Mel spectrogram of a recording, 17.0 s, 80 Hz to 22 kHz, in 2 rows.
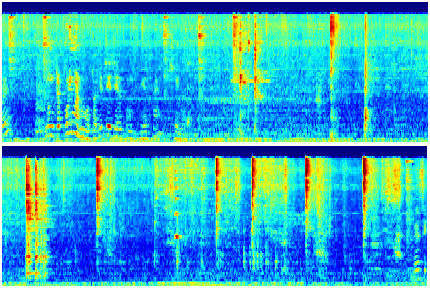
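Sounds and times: metal kitchenware clinking: 9.0 - 9.6
spatula stirring curry: 9.2 - 17.0.

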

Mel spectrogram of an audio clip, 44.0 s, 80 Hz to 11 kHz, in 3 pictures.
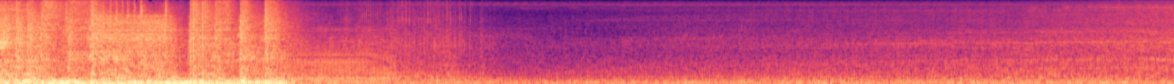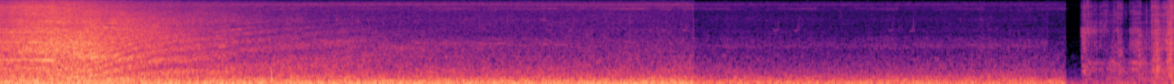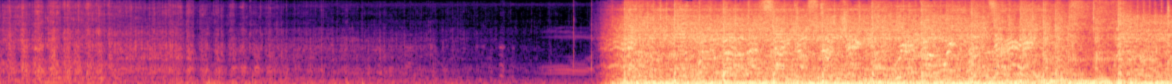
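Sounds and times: heavy wind rush: 0.0 - 23.3, 36.8 - 44.0
model plane engine and propeller: 0.0 - 44.0.

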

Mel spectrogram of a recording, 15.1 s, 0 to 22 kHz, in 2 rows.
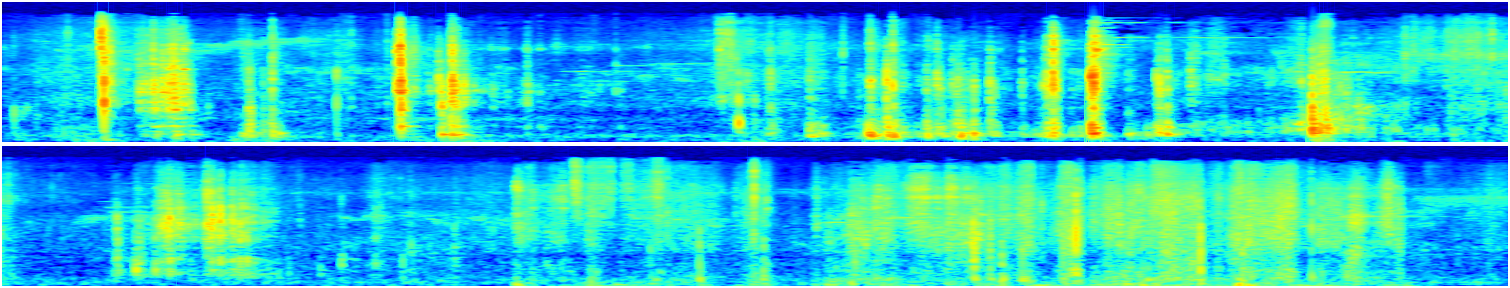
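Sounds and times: fishing gear clicking and rattling: 8.1 - 9.1.

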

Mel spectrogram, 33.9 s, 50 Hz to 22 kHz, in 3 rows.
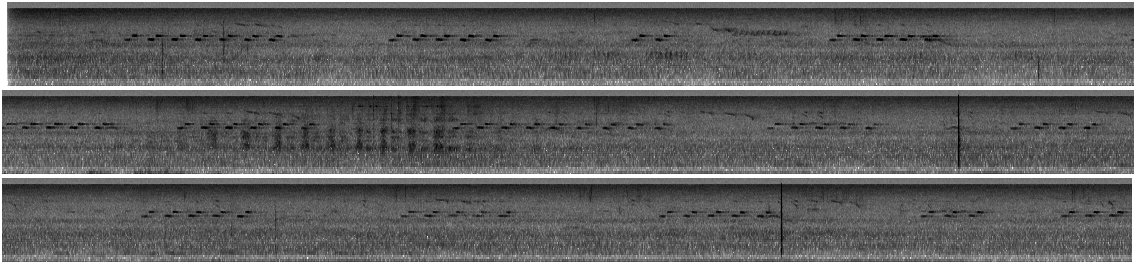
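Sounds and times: songbird singing: 0.1 - 33.9.

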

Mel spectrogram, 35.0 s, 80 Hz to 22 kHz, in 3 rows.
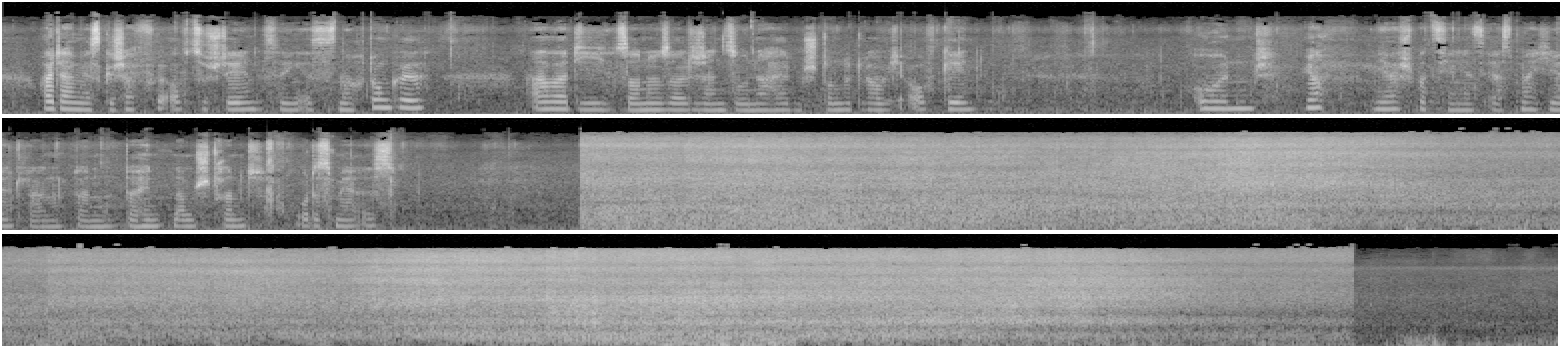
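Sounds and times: wind buffeting microphone: 15.8 - 35.0
ocean surf washing in: 15.9 - 33.6.

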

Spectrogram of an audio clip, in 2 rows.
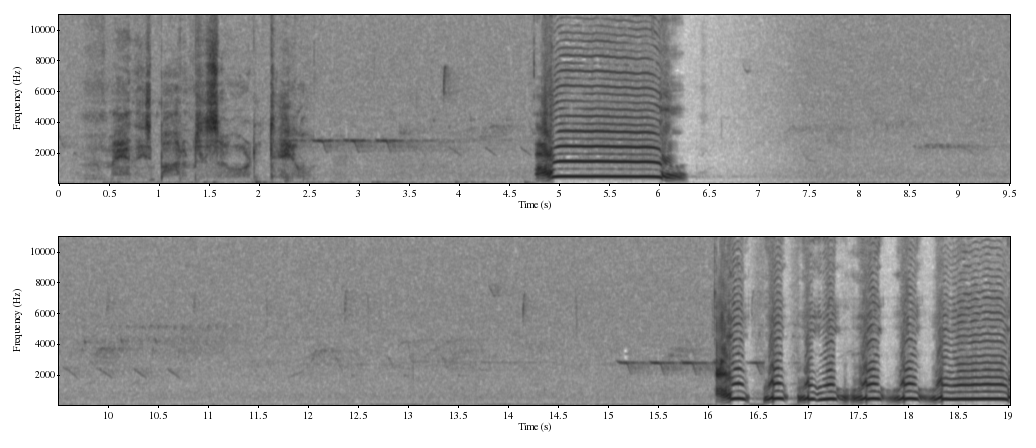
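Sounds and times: bird chirps: 0.0 - 5.2
steady hiss with low rumble: 0.0 - 17.1.

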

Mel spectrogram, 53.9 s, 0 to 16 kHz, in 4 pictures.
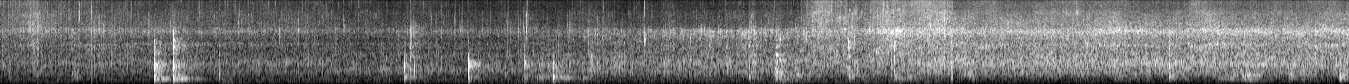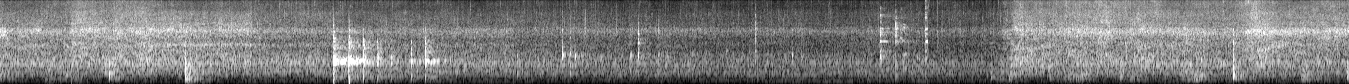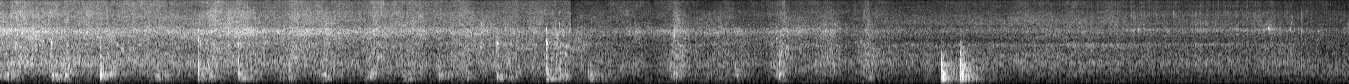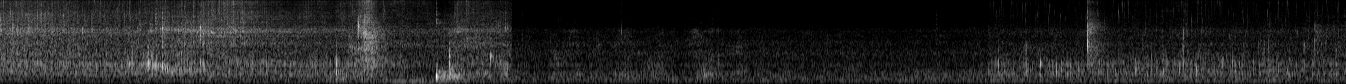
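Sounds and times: vegetables sizzling in hot oil: 0.0 - 45.6
spatula stirring and scraping: 10.7 - 15.9, 23.4 - 36.2, 43.8 - 45.2.

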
